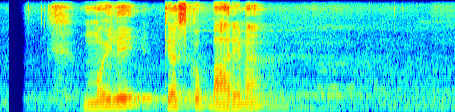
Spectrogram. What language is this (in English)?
Nepali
